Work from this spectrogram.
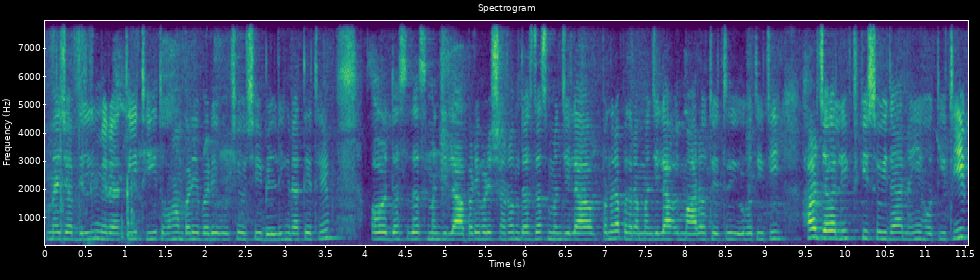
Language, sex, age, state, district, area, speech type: Hindi, female, 45-60, Bihar, Madhubani, rural, spontaneous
